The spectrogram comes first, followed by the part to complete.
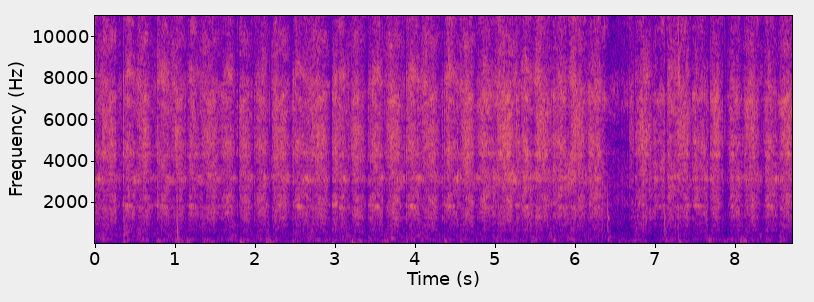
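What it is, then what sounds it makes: Ink stick grinding on a stone inkstone. A hand vigorously rubs a black ink stick back and forth over the flat, ink-wet surface of a dark rectangular stone inkstone. The result is a continuous gritty, rasping scrape with bright hiss, pulsing with each stroke at a steady grinding pace.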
